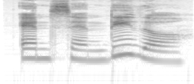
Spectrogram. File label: "encendido", Spanish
